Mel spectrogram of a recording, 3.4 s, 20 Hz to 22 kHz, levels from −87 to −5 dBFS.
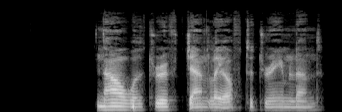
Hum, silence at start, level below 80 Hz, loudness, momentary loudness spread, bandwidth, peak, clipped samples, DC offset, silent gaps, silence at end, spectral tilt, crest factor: none; 0.95 s; -68 dBFS; -23 LUFS; 11 LU; 14.5 kHz; -2 dBFS; under 0.1%; under 0.1%; none; 0.2 s; -4.5 dB/octave; 22 dB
